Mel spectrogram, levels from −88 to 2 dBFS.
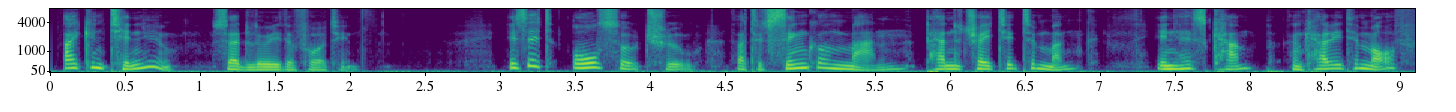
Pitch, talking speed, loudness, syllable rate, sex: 160 Hz, 160 wpm, -18 LUFS, 4.7 syllables/s, male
